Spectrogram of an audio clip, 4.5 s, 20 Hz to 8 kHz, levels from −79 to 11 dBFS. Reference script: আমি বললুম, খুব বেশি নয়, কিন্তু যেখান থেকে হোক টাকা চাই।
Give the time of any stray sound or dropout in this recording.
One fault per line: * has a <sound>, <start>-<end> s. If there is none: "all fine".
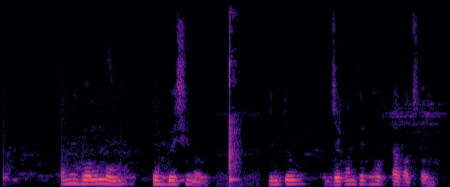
* has a thud, 2.3-2.4 s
